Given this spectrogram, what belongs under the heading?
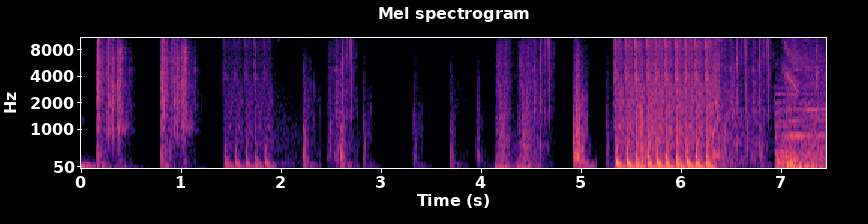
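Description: Gunfire in the Free Fire battle-royale game, with rapid automatic bursts and single shots in uneven clusters, loud and close, separated by short quiet gaps and ending in a long sustained volley.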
